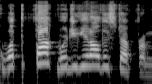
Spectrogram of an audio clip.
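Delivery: sudden high shocked cry; shocked outburst. Retold or imitated. Customer at checkout sees the price, shocked outburst. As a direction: blurt it out in disbelief. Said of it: "You're like".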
